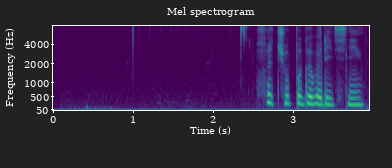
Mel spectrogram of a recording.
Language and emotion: Russian, neutral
